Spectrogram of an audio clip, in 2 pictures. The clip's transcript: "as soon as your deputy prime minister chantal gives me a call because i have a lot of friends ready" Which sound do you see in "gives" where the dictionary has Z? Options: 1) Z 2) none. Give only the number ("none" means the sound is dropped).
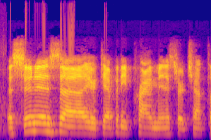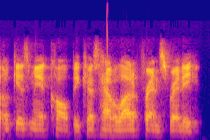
1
